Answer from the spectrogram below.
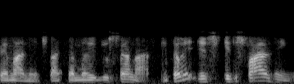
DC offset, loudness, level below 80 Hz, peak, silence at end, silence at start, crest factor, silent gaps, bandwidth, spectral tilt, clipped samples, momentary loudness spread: under 0.1%; -25 LUFS; -66 dBFS; -6 dBFS; 0 s; 0 s; 20 dB; none; 5 kHz; -8 dB/octave; under 0.1%; 8 LU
